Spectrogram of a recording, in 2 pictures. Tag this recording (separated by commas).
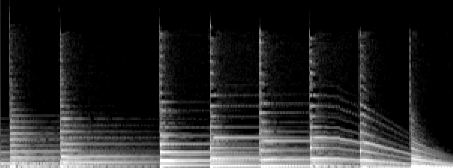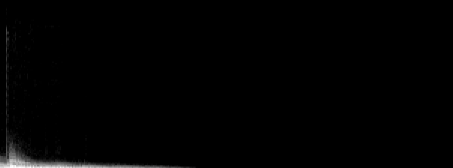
Music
